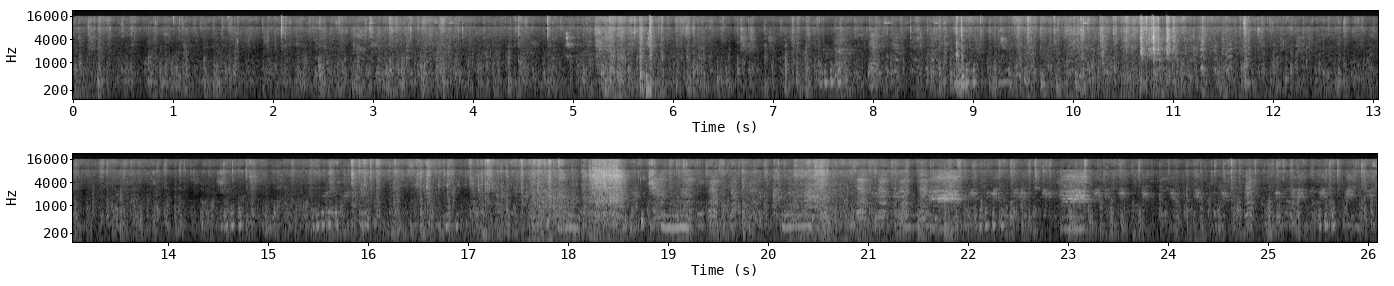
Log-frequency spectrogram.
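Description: Homing pigeons cooing: short, low, repeated coos from several birds, thicker in the second half.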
